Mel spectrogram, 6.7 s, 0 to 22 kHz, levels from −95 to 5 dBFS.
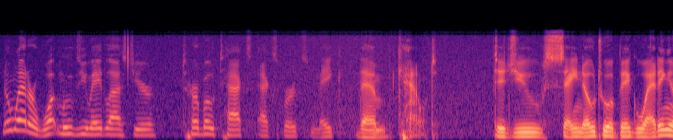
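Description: Speech recorded through a call path, with nothing above 8 kHz. From 5.16 s to the end, automatic gain falling sets in. The gain control judges the input too loud or its background noise too strong and turns its gain down step by step. The speech and the room noise behind it sink together.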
